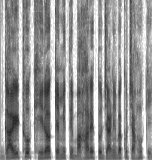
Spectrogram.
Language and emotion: Odia, neutral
